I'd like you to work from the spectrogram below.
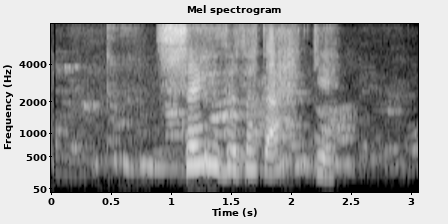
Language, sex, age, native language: Icelandic, female, 9, Icelandic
